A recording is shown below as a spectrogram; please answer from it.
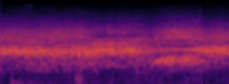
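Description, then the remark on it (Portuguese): A large church audience shouts "o meu" together in unison, a loud, sustained mass of voices that swells and holds for a couple of seconds, dipping briefly before rising again. “Fala mais alto que você puder: o meu.”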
